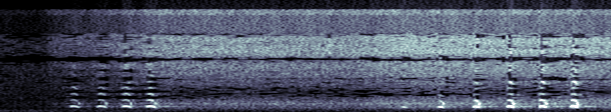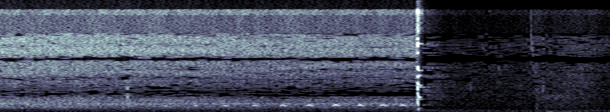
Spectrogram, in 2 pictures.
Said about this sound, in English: Then I played the call of a Western screech owl. It's a very soft call.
